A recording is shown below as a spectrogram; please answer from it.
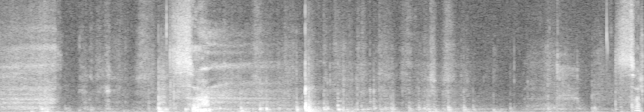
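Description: Faint handling sounds from a plastic fuel canister and its safety-locking pour spout: soft rustles and a few light clicks, with a short rush of noise at the start and a man saying "So" about two seconds in.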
